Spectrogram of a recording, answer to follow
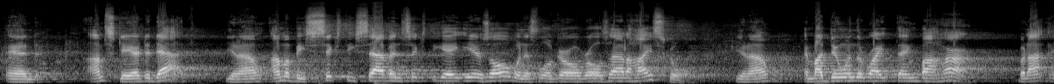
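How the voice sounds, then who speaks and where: A man's voice: medium pitch, a bit bright, slight background noise. A man of fifty giving an earnest, confessional recovery talk at a convention. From Louisiana. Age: 50s. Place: large convention hall. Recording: echoey hall audio.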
